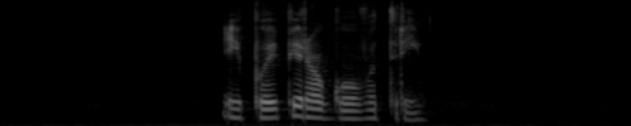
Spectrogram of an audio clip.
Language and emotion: Russian, neutral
